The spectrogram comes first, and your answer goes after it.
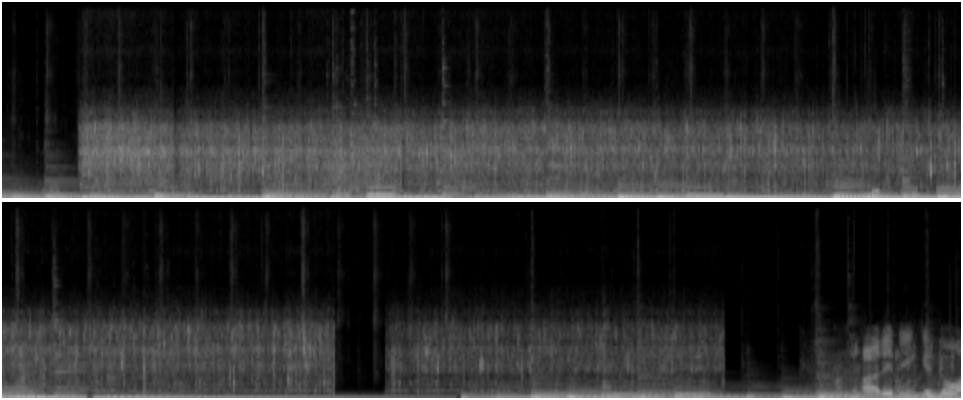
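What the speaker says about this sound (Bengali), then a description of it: "এটা হলো জ্যান্ত রুই। তো এবার এটা ভাজা হবে" Live rohu fish pieces rubbed with salt and turmeric fry in hot oil, producing a loud, continuous crackling sizzle that shifts in intensity, with kitchen clatter mixed in.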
